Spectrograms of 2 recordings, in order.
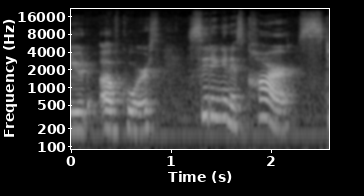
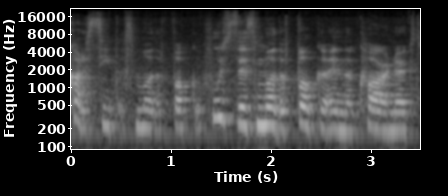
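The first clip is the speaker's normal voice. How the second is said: sudden put-on street-gangster voice; 2 semitones lower, 6 dB quieter than usual. Acting out a driver pulling up beside a bad driver: put-on gangster voice. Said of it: "I don't know why I got gangster suddenly".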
